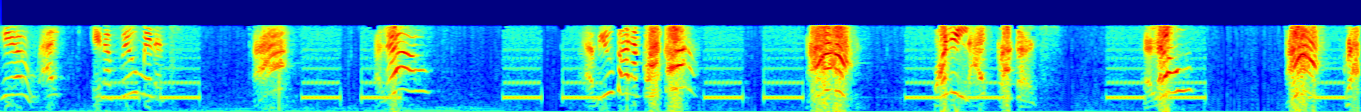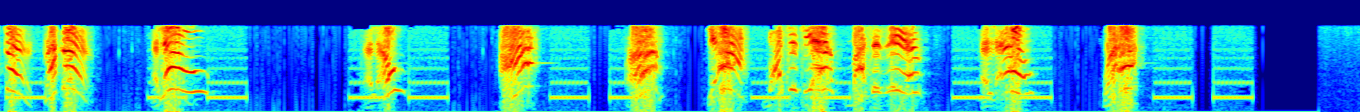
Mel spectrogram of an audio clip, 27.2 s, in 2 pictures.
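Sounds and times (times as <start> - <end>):
Polly voice: 0.0 - 1.8, 2.5 - 2.9, 3.8 - 4.4, 5.8 - 7.0, 8.1 - 8.6, 9.4 - 10.6, 11.4 - 12.1, 12.9 - 15.8, 17.2 - 17.7, 18.6 - 19.1, 19.9 - 24.0, 24.6 - 25.1.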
